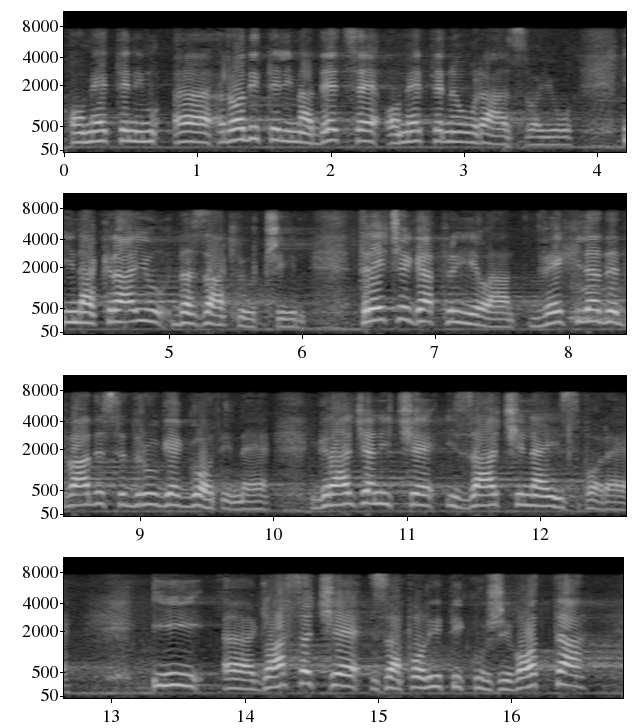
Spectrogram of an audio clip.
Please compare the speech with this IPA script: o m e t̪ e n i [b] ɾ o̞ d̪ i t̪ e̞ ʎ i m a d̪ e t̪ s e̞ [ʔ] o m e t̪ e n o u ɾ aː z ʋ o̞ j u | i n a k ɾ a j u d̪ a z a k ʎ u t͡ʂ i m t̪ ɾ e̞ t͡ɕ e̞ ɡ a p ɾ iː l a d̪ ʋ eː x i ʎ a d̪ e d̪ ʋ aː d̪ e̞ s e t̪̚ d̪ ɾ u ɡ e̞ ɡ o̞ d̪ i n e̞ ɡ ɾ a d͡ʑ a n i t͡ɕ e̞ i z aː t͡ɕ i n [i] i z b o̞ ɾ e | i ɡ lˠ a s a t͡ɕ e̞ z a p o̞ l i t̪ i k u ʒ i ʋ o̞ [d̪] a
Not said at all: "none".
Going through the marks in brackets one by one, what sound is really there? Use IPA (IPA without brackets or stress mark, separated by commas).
m, ʔ, a, t̪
